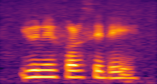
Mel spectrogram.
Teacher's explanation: depannya bukan lagi U tapi Y, seperti ini kan, university. Jadi ini tetap a university.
